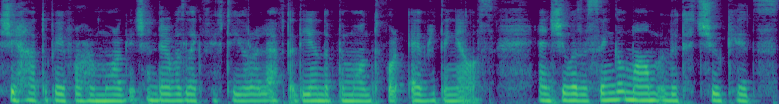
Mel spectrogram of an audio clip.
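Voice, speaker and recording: A woman with a Lithuanian accent speaks fairly quickly at a medium pitch, in a monotone with flat intonation. Her voice is somewhat breathy, with a dark, mellow tone. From Lithuania, moved to Ireland at twelve. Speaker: vlogger. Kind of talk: casual vlog monologue. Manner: reflective, conversational.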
